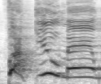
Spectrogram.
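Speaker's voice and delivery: loud, high hammed-up outburst; high mock-angry shout; mock fury. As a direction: explode at a reporter in pretend rage. Imagined coach snaps at reporter.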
